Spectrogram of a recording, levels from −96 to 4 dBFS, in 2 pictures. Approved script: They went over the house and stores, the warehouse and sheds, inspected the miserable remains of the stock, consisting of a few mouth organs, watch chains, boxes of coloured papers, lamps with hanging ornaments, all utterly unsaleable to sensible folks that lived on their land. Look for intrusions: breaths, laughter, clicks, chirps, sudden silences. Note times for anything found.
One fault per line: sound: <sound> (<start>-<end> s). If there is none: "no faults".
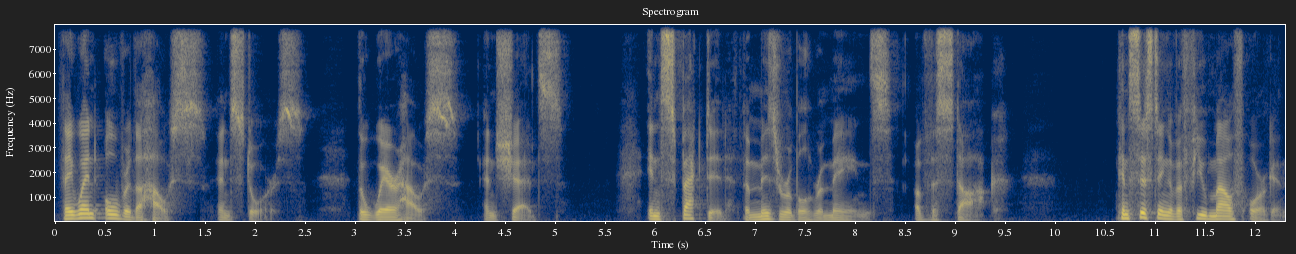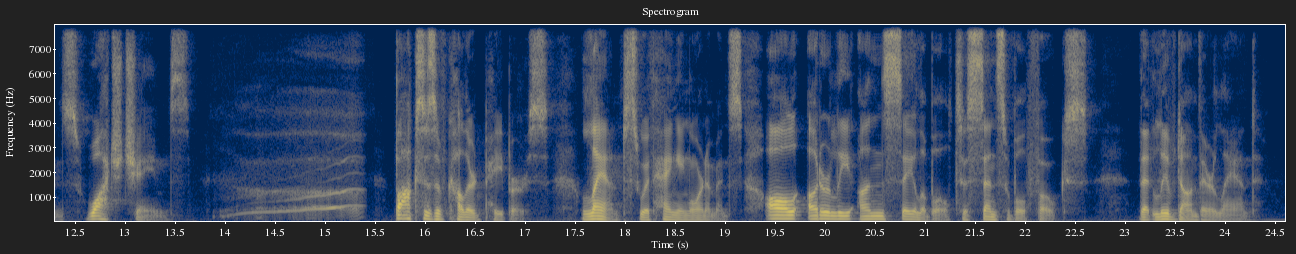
sound: breath (13.9-15.4 s)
